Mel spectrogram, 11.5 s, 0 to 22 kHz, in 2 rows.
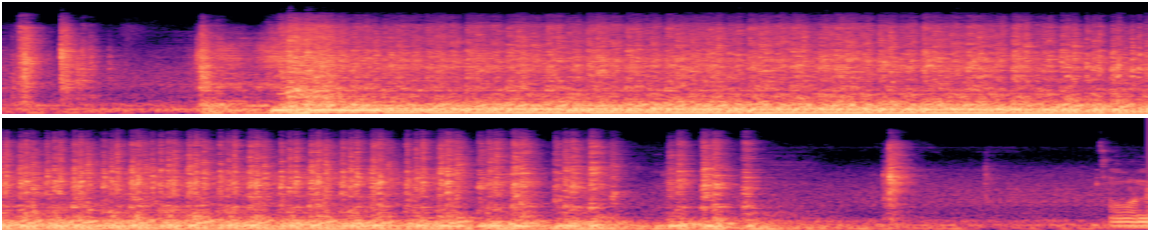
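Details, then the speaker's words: Freshened 390 FE V8 in a 1966 Ford Galaxie, first start, in neutral, fuel dripping at the filter, distributor just moved: cranks, catches, runs uneven and lumpy, sagging near the end; owner suspects not getting fuel, not dialed in. "not getting fuel [Music] all right she's not dialed in perfectly but she'll run to get around the yard"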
